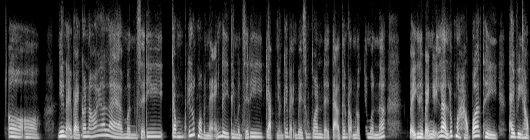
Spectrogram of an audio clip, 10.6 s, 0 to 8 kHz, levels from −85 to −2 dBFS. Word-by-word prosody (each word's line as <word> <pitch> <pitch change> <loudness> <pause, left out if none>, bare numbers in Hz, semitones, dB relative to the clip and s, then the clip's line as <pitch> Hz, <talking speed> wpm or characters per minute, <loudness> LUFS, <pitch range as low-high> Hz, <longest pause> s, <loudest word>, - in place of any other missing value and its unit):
Ờ, 215 -4 +2
ờ. 180 -3 -3 0.4
Như 250 +2 +6
nãy 240 - 0
bạn 150 - 0
có 225 - -1
nói 230 +5 -2
á, 300 0 -1
là 215 - 0
mình 170 -1 -3
sẽ 150 - -4
đi 225 0 -1 0.2
trong 215 -1 0
cái 260 +8 -2
lúc 320 -2 0
mà 235 - +5
mình 150 -7 -4
nản 190 +10 -2
đi 215 -5 +1
thì 185 -2 -4
mình 155 -3 -4
sẽ 165 +5 -4
đi 205 0 -1
gặp 165 -1 0
những 140 0 -8
cái 215 - -4
bạn 145 - -6
bè 160 -2 -2
xung 180 +4 -9
quanh 180 -1 -2
để 155 - -4
tạo - - -1
thêm 185 0 -4
động 150 - -4
lực 140 - -4
cho 185 - -14
mình 170 -4 -1
á. 220 +7 +1 0.5
Vậy 140 - +5
thì 190 0 +6
bạn 175 - +3
nghĩ 170 - +1
là 245 +1 +7
lúc 255 +1 +1
mà 250 - +6
học 140 -4 -2
á, 250 +4 +7
thì 165 -8 +1 0.2
thay 215 -1 +4
vì 190 -2 +2
học 165 +1 0
195 Hz, 290 wpm, -21 LUFS, 165-225 Hz, 0.5 s, là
